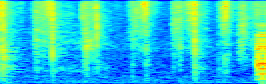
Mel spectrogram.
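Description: Deck of cards shuffled by hand, the cards clicking against each other in a quick, irregular run of soft snaps.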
